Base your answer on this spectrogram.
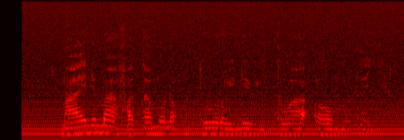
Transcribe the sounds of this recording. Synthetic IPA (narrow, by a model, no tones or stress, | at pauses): maenemaːfatamonaʔotoːɾoinewitowaʔɔmoðɛɲa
